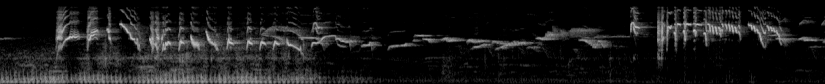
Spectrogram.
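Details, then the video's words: Magpie-robin pouring out sharp 'shooting' notes and clear whistles to draw responses from other magpie-robins: dense high chattering over a low hum for three seconds, softer whistled phrases, then another burst of rapid piercing notes. "suara tembakan tajam juga suara jernih bikin kacer lain langsung respon"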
